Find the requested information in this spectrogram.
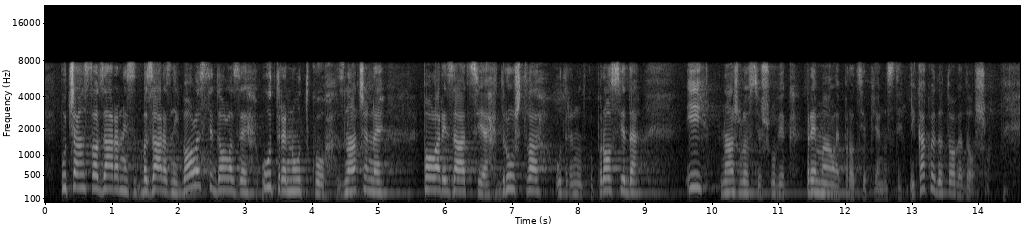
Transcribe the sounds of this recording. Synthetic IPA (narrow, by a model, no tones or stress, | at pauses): put͡ʃanst̪ʋod̪zaɾzaːɾazniɣbo̞le̞st̪id̪o̞lazeut̪ɾe̞nuːt̪kuznat͡ʃajne̞po̞laɾizaːt̪sije̞d̪ɾuːʃt̪ʋaut̪ɾe̞nuːt̪kupɾo̞ːsʋje̞d̪a | i | naʒalˠo̞st̪jo̞ʃuʋje̞kpɾe̞maːle̞pɾo̞t̪sjepʎeno̞st̪iikako̞je̞d̪ot̪o̞ɡad̪o̞̰ʃlo̰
